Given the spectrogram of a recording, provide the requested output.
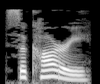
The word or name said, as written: sakari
